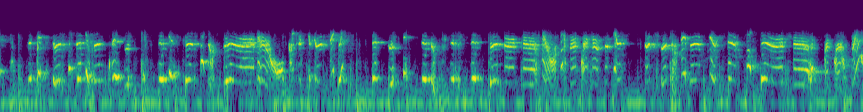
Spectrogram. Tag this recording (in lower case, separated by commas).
music, scratching (performance technique)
